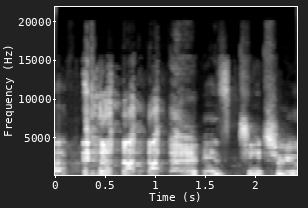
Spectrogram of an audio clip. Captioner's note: laughing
